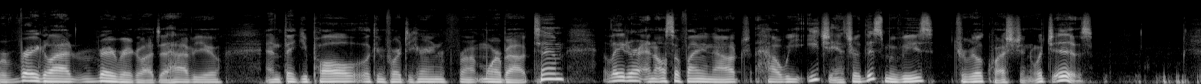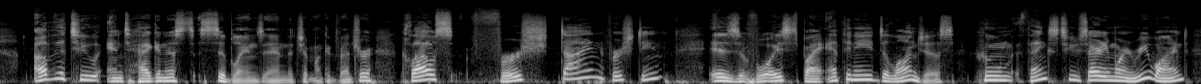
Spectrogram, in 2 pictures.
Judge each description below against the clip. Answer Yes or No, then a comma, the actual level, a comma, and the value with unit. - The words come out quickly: No, average, 145 wpm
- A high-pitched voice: No, low, 135 Hz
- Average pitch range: No, wide, 7.5 semitones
